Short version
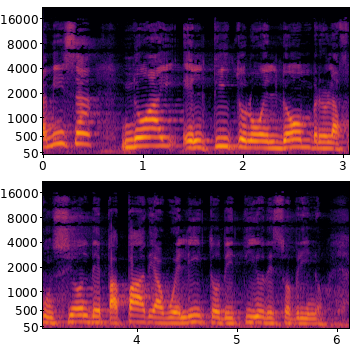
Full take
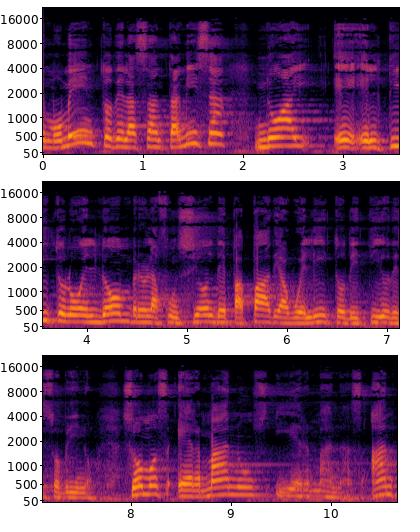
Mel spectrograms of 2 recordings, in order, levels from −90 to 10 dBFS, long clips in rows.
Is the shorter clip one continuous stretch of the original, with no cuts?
no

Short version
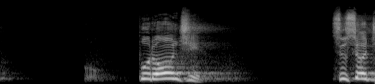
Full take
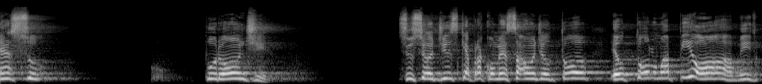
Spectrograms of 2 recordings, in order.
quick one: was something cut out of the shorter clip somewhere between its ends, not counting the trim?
no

